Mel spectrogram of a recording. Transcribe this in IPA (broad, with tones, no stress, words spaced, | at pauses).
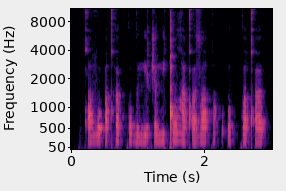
qʼɔ˨vo˧ ʔʊ˧qʰu˧kːo˧ɡə˨ nʲɒ˧ t͡ʃʌ˧nʲə˦˨ǃu˦ ʁe˨qʼu˨zɔ˦q | ʔʊ˦kːu˧ qʼɵ˧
